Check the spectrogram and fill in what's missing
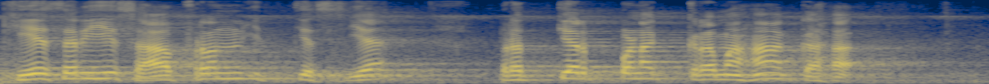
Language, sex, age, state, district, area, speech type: Sanskrit, male, 60+, Karnataka, Uttara Kannada, rural, read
